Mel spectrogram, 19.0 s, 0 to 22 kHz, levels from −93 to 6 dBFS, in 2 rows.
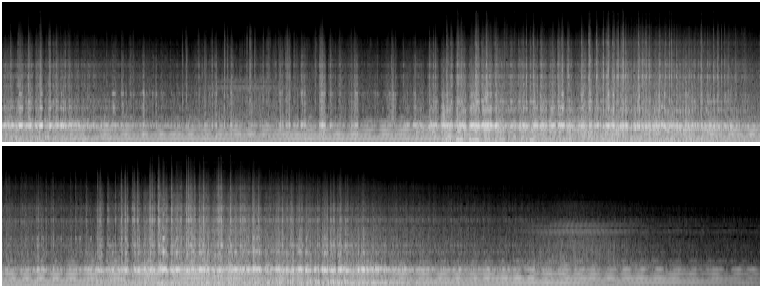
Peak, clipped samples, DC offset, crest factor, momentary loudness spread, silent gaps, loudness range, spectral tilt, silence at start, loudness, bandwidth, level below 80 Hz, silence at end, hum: -2 dBFS; under 0.1%; under 0.1%; 16 dB; 12 LU; none; 9 LU; -8 dB/octave; 0 s; -20 LUFS; 8 kHz; -32 dBFS; 0 s; none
